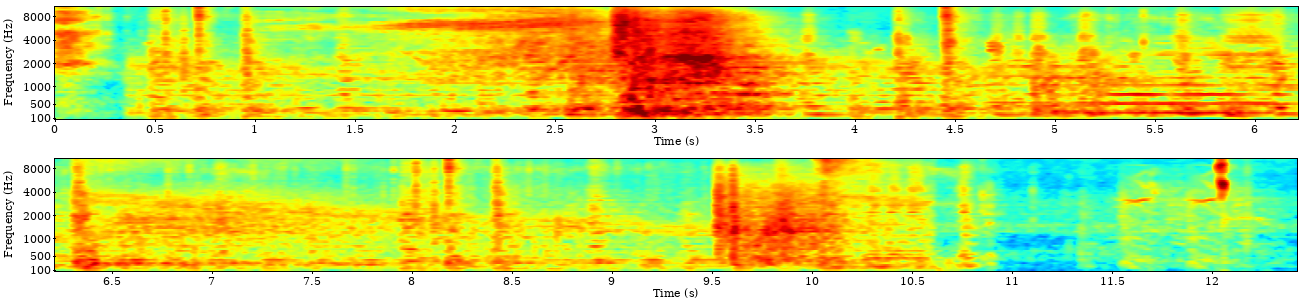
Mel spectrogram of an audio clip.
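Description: A boss unleashes a fire attack in the Temple of Horus finale of Tomb Raider: The Last Revelation, a long roaring, rumbling whoosh that swells near the start, holds for several seconds and then cuts off abruptly near the end.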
